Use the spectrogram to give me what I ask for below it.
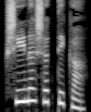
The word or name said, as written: ಕ್ಷೀಣಶಕ್ತಿಕ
